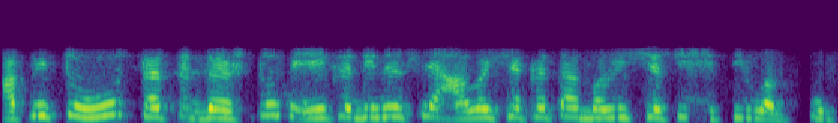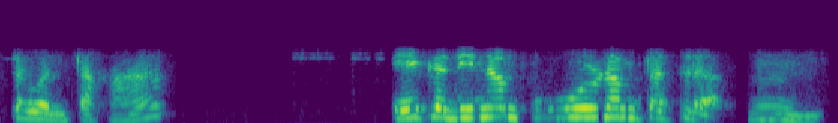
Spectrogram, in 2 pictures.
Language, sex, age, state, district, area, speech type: Sanskrit, female, 60+, Maharashtra, Mumbai City, urban, conversation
